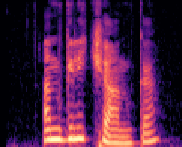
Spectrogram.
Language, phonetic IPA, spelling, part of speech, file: Russian, [ɐnɡlʲɪˈt͡ɕankə], англичанка, noun, Ru-англичанка.ogg
- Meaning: female equivalent of англича́нин (angličánin): Englishwoman, English woman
